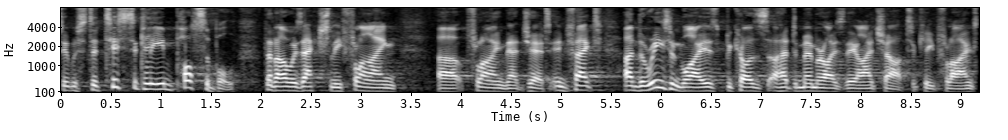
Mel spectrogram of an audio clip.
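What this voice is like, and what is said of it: Australian accent. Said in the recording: “As you can tell by my accent, that was in Melbourne.”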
